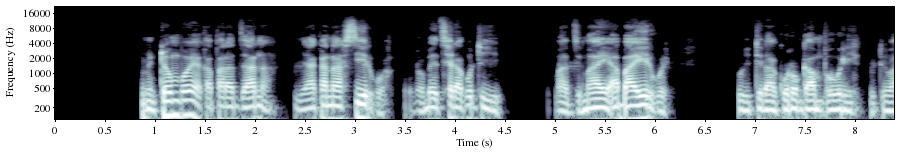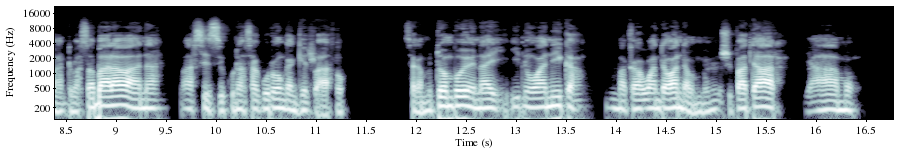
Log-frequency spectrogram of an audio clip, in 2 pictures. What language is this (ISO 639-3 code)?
ndc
